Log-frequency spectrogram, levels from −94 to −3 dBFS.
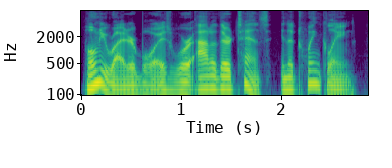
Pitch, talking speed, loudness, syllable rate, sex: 105 Hz, 250 wpm, -20 LUFS, 6.3 syllables/s, male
